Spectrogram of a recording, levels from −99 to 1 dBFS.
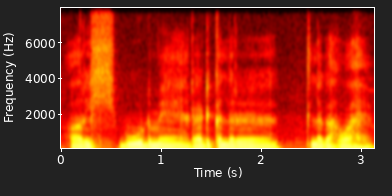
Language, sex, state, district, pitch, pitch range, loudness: Hindi, male, Himachal Pradesh, Shimla, 120 Hz, 115-120 Hz, -15 LUFS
